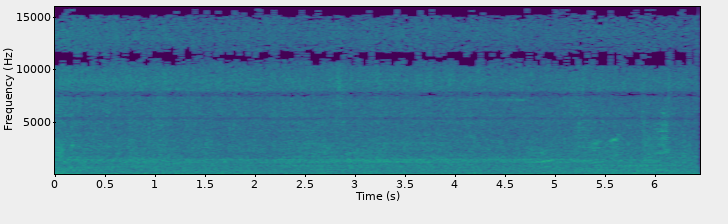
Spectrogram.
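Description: Escalator running with a steady low rumble, with people talking nearby.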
